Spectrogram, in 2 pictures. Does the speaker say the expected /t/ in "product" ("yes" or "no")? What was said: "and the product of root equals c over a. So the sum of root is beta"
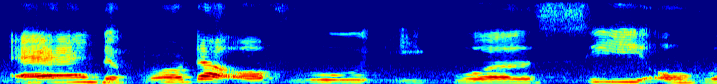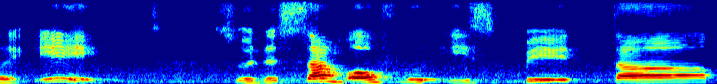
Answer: no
